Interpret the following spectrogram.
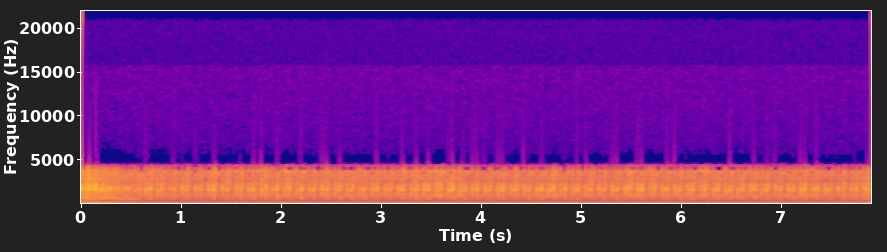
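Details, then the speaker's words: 2012 Kia Rio 1.1 CRDi 75 hp diesel with DPF, first start after sitting about 8 months: rough idle with strong uneven knock about four per second, worsening with acceleration; owner suspects piston slap from worn pistons. "motorul are o butoaie puternică care se accentuează odată cu accelerarea lui presupun că este o bătaie de piston"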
